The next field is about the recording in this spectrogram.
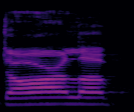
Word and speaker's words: Darla: So I'm going to make sure the first thing I do here this morning is to say my name is Darla Palmer. And you spell it D-A-R-L-A, Darla Palmer.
